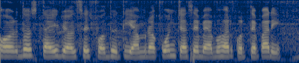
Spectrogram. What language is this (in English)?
Bangla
